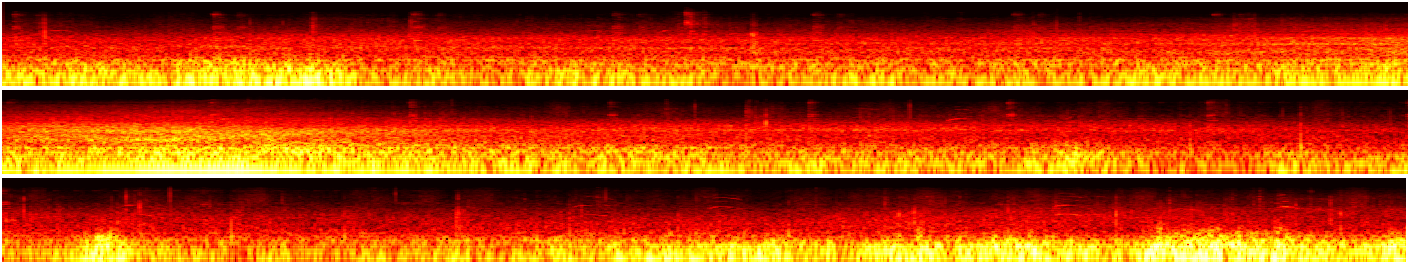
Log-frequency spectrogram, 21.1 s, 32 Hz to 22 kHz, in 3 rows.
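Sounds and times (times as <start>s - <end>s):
car passing: 0.0s - 21.0s
low rumble of traffic: 0.0s - 21.0s.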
